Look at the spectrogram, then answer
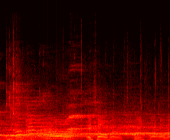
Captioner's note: crowd cheering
